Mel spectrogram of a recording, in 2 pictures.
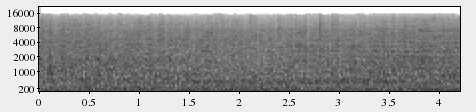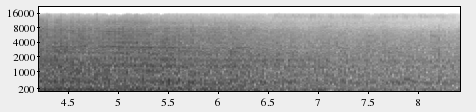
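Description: Cars of a CSX intermodal freight train rolling past at speed, a dense, steady rumble of wheels on rails that begins to fade about five and a half seconds in as the train moves away.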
